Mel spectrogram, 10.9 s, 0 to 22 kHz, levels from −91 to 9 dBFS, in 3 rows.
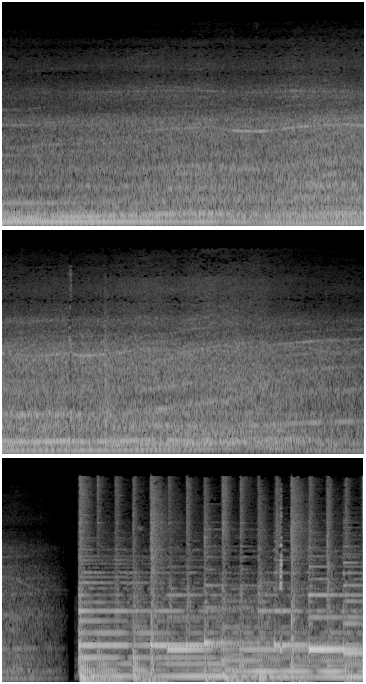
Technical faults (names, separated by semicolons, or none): damaged data in a compressed stream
